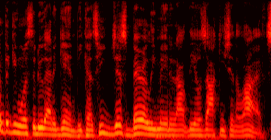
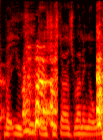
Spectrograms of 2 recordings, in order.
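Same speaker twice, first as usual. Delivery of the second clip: much higher and louder, excited; hyped; 14 semitones higher, 15 dB louder, faster than usual. Real, not acted. Vlogger loudly hyping Yukiko running away. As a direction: hype the moment up loud and high. Excited narration, rising hype.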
